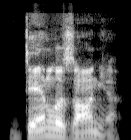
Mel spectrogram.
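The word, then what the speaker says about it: Iassogna: each one of these dudes okay and um Dan lasagna that's how you say his name his accuracy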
